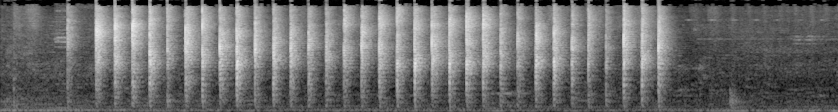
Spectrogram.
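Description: Quick, even hand claps of a barber's percussive head massage, about four or five a second, starting about a second in and stopping abruptly some seven seconds later.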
